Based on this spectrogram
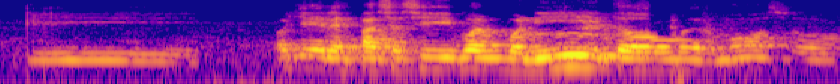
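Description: Noticeable background noise sits behind the recording. A man speaks with ordinary pitch variation. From Venezuela. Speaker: bass player. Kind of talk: casual chat.

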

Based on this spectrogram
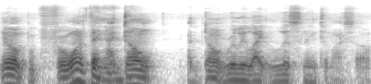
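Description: The man's pitch is very deep and low, with vocal fry. His pitch moves with ordinary variation. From Brooklyn, New York. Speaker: podcast host and comedian. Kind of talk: casual solo monologue.

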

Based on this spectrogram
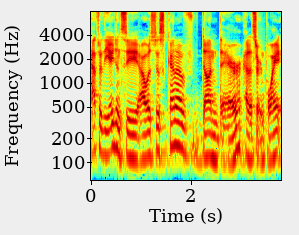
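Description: The speaker is a man with a moderate pace. Background noise is noticeable. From US Midwest, partly Kansas City. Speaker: podcast host, graphic designer. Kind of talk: solo podcast monologue. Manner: casual, joking.

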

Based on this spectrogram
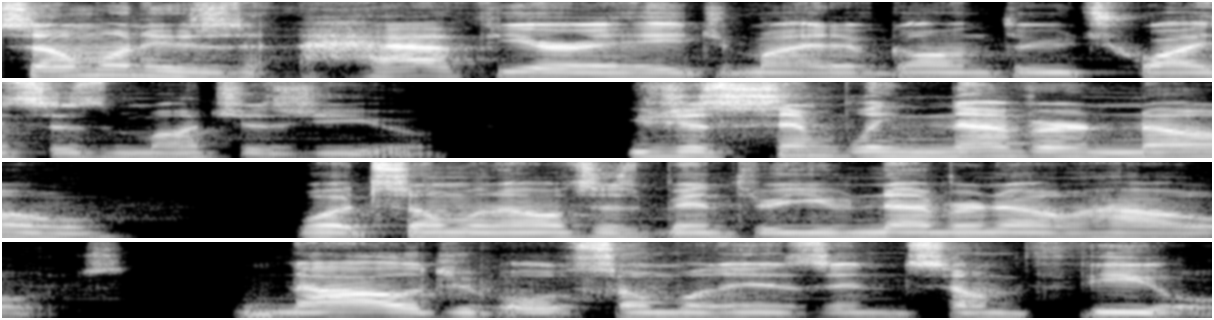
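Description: Heard on a very clean recording with a silent background, a man speaks at a fairly slow pace in a bright, sharp tone at a medium pitch with fairly even intonation. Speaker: podcaster and blogger venting. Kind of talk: angry rant, solo monologue to listeners. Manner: fired-up, defiant, blunt, emphatic with profanity; preachy and confrontational, direct address to 'you people'.

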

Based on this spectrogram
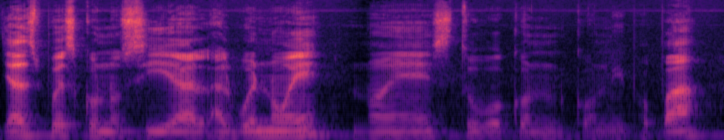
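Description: A man with an unremarkable speaking voice talks at a medium pitch and a moderate pace. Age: 50s. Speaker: teacher, former seminarian. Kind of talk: casual chat.

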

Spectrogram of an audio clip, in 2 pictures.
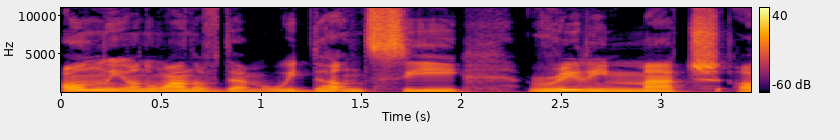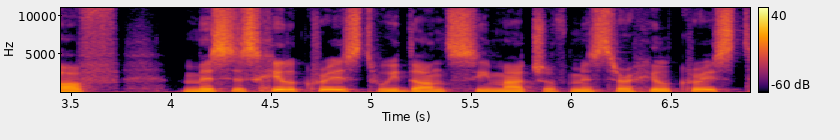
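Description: This man speaks with a Polish accent, a fairly high pitch and ordinary pitch variation. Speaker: film critic podcast host. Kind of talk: casual film discussion. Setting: online call. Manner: halting with many fillers.

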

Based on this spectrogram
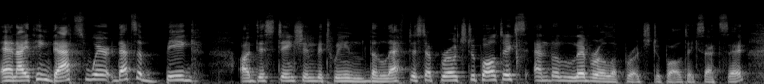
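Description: A man speaks at a moderate pace with a Bengali accent, his pitch high. His intonation is lively over a quiet background. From Bangladesh. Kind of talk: casual political discussion. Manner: halting, many fillers.

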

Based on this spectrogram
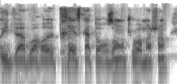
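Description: With noticeable background noise behind him, a man talks at a moderate pace and a fairly low pitch. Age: 30s. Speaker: music video director. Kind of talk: interview, casual chat.

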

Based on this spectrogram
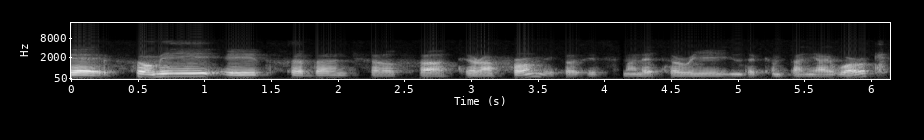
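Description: Speaking with a French accent, a man talks with hardly any pauses. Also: moderate pace. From France, Paris. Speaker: cloud infrastructure engineer. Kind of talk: casual tech discussion.

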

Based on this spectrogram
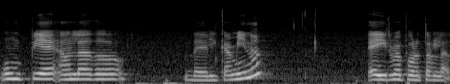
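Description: A woman talks at a very slow pace in a high pitch. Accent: Mexican. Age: 20s. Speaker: cultural producer and former cellist. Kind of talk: casual interview.

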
